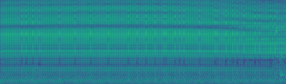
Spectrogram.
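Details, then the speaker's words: Old DIY amplifier first powered up in years on bench speakers: a steady raspy buzz at one pitch, present even with power off, suspected ground issue traced to a broken RCA cable. "you know what I think I know what the problem is I think I got a uh a ground issue because it's making that noise even with the uh power off give me a minute okay broken RCA cable"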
